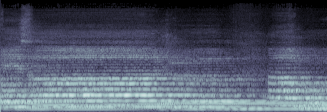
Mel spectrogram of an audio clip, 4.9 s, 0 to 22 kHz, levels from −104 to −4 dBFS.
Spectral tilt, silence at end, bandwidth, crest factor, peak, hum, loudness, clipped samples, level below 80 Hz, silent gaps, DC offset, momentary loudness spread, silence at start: -8 dB/octave; 0 s; 13.5 kHz; 14 dB; -12 dBFS; none; -26 LUFS; under 0.1%; -66 dBFS; none; under 0.1%; 6 LU; 0 s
